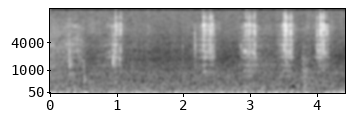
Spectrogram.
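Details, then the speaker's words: 1960s White 600 zigzag sewing machine, needing oiling after about 60 years: steady low grinding hum with occasional sharp ticks persists with clutch loose and mechanism stopped, so the motor is suspected, hopefully just brush noise. "you'll notice when when I had the clutch loose and the mechanism isn't running the noise is still there so it's something in the motor is probably making the that grindy noise uh hopefully it's just some brush noise"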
